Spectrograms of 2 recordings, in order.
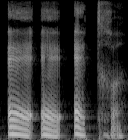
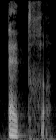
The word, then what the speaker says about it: être: Okay, so remember that when you get this accent circonflexe here, you should really pronounce it openly. So, être. Okay, don't insist on the final être.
